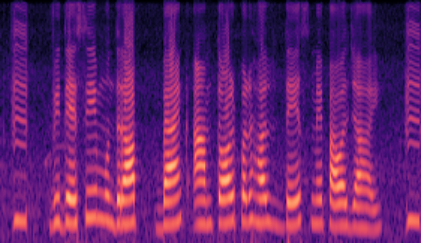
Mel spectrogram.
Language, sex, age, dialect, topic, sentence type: Magahi, female, 46-50, Southern, banking, statement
